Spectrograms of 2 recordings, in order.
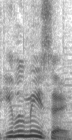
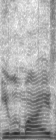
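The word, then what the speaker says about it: Illumise: always a great source this Pokemon is ilum some people would pronounce it ilumi and looking at its name origin that would make more sense that last part comes from this word pronounced luciferase but I guess ilum just sounded more neat this guy's an often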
